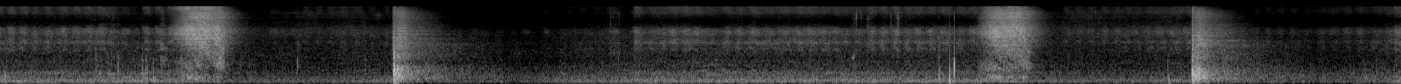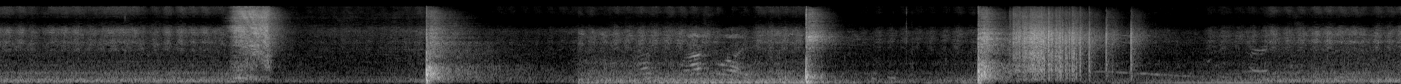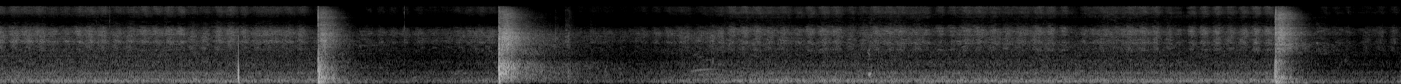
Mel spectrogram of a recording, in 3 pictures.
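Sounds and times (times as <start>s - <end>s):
firework whooshing launch: 1.5s - 5.0s, 9.6s - 11.0s, 11.6s - 13.0s, 16.2s - 19.3s, 21.8s - 22.6s, 23.7s - 25.6s, 31.1s - 31.7s, 33.0s - 34.0s, 40.6s - 41.3s
firework bang: 3.9s - 4.9s, 11.8s - 12.8s, 18.2s - 19.2s, 21.8s - 22.6s, 23.7s - 25.5s, 31.2s - 31.7s, 33.0s - 33.9s, 40.7s - 41.3s.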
